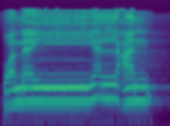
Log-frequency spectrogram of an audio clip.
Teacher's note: جاءت النون الساكنة وجاء بعدها حرف الياء، وهو حرف إدغام بغنة، والواجب هنا أن تسقط النون الساكنة من اللفظ تماما، لذلك لونت بالرمادي في مصحف التجويد إشارة إلى عدم نطقها. ثم نقف بعدها على حرف الياء بغنة زمنها حركتان من غير تشديد · Term: الإدغام بغنة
